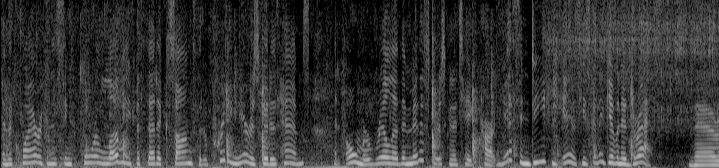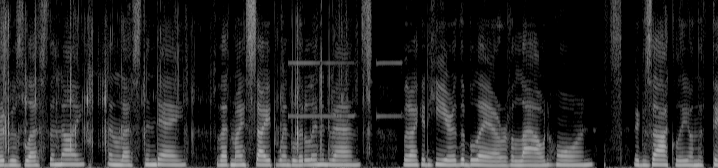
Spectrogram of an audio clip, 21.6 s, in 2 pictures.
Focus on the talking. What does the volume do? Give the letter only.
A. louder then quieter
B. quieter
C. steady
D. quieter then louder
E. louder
C.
